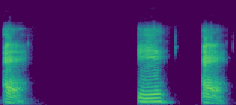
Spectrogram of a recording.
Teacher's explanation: in modern Hindi, they don't pronounce this I as an I sound. It's more like an open eh. Eh. So he and he.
